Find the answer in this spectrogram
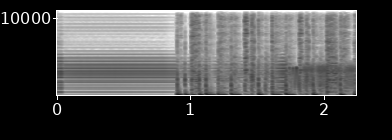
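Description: Electronic music track: the drums and bass drop out for just under a second, leaving one steady held synthesizer tone, then the full beat with its heavy kick and bass comes back in.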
